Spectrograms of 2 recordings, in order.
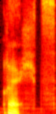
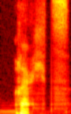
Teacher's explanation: This one has a bit of a tricky ch sound, like the ch in lock or Bach, but try to make it softer, almost like you're clearing your throat gently.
